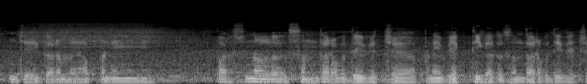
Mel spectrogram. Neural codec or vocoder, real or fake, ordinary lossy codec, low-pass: vocoder, 24 kHz, 100 mel bands, Vocos; fake; none; 7.2 kHz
